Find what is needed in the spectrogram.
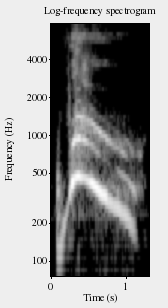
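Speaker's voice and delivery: high loud Ric Flair whoa. Shown as a demonstration. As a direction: belt out a wrestler's whoa. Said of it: "I go".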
